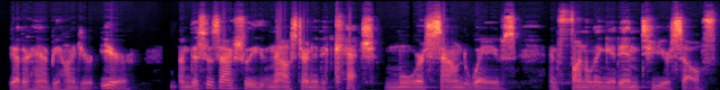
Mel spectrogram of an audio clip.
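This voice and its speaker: A man with a deep bass voice, speaking as a teacher. His delivery is conversational and deliberate, with an encouraging manner as he thinks his points through aloud. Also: fairly bright tone.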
